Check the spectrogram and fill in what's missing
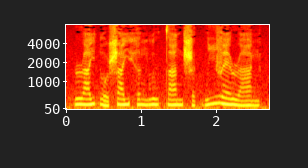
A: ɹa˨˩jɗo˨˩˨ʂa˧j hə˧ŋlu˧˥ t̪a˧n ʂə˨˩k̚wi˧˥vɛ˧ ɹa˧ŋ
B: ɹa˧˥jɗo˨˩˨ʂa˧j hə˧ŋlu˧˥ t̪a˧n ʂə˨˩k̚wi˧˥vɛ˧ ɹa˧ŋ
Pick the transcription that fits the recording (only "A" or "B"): B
